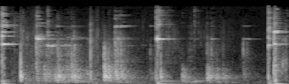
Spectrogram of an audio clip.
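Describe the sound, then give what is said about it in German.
Clinking of an empty green glass bottle: a run of bright, ringing glassy taps mixed with dull knocks, irregularly spaced and fairly loud, with no other sound. “Ah ja, da ist die grüne Flasche mit dem Erinnerungstrank. Oh, nein, da ist ja gar nichts mehr drin.”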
